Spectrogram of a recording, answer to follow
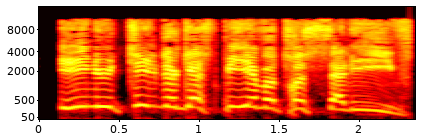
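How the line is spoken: Exclaimed. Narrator (French): s'écria Harry

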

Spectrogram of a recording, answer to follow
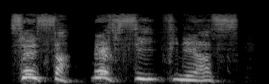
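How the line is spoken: Imperious retort. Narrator (French): répliqua Dumbledore d'un ton impérieux

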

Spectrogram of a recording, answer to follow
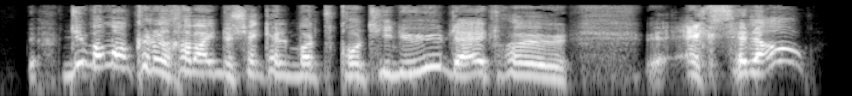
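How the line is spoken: Unsteady voice. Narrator (French): déclara le premier ministre d'une voix mal assurée

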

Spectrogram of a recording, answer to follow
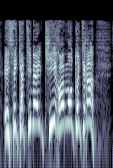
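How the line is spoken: Valiant shout over loud singing. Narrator (French): s'écria vaillamment Lee, malgré la chanson qui retentissait avec tant de force qu'il avait du mal à se faire entendre

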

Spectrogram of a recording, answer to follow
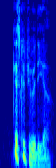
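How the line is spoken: Curt retort. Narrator (French): lança sèchement Harry

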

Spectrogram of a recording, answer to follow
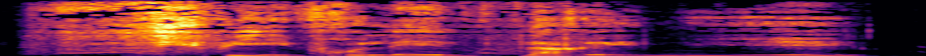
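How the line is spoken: Weak voice. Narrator (French): dit Ron d'une voix faible

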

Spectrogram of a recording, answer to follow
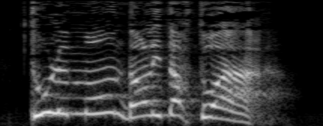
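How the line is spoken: Exclaimed. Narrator (French): s'écria Percy

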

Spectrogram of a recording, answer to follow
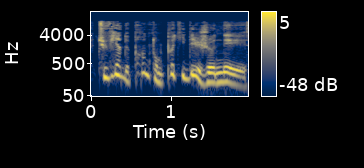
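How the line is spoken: Irritated exclamation. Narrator (French): s'exclama Hermione d'un ton irrité

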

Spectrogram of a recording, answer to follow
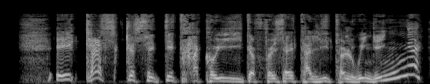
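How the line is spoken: Outraged question. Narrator (French): demanda l'oncle Vernon d'un ton outragé

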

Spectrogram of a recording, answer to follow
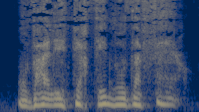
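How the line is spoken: Desperate tone. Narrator (French): dit Ron d'un ton désespéré

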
